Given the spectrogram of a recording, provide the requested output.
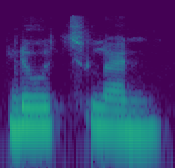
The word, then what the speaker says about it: Deutschland: Tadi kan TSCH bacanya kayak C ya.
